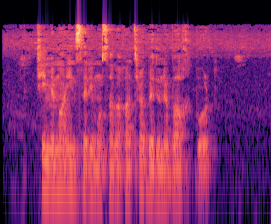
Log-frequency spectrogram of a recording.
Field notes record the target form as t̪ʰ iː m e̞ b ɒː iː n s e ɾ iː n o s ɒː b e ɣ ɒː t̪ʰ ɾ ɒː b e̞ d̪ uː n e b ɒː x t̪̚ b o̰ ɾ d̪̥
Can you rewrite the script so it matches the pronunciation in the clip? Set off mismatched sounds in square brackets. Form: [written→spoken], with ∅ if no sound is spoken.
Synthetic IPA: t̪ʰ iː m e̞ [b→m] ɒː iː n s e ɾ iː [n→m] o s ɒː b e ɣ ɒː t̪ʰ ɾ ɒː b e̞ d̪ uː n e b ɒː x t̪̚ b o̰ ɾ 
